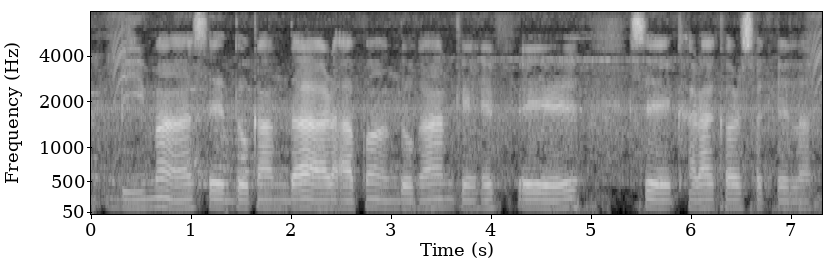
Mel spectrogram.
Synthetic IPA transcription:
biːmased̪ʊkaːnd̪aːɾaːpənd̪ʊkaːnkeepʰe | sekʰəɾakəɾsəkeːlaː

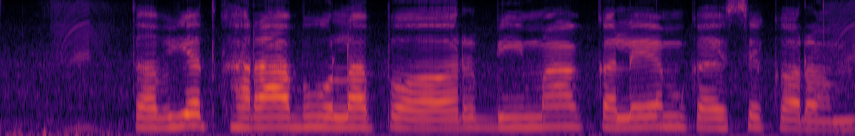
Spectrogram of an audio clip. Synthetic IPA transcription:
t̪əbijət̪kʰəɾabɦolapəɾbimakəlemkəjsekəɾəm

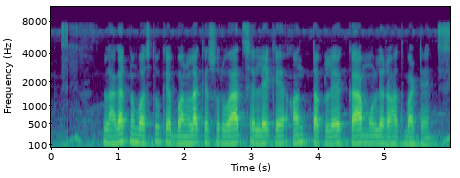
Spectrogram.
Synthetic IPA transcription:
laɡət̪nəbəst̪ukebənlakesuɾuat̪selekeʔʌnt̪t̪əklekamũleɾəɦət̪baʈe

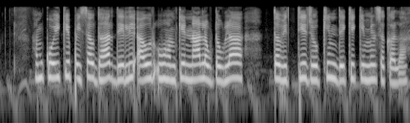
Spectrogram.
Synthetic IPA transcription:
həmkoːikepəɪsaʊd̪ʱːaːɾd̪eːliʔaʊɾuɦəmkenaləʊʈəʊla | t̪əʋɪt̪jəd͡ʒoːkʰind̪eːkʰekemɪlsəkəla

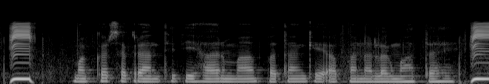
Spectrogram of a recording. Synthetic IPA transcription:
məkːəɾsəkɾãːnt̪ʰid̪ɪɦaːɾmãpət̪ə̃ŋkeʔɐ̰pənɐləɡməɦət̪wəɦɛː

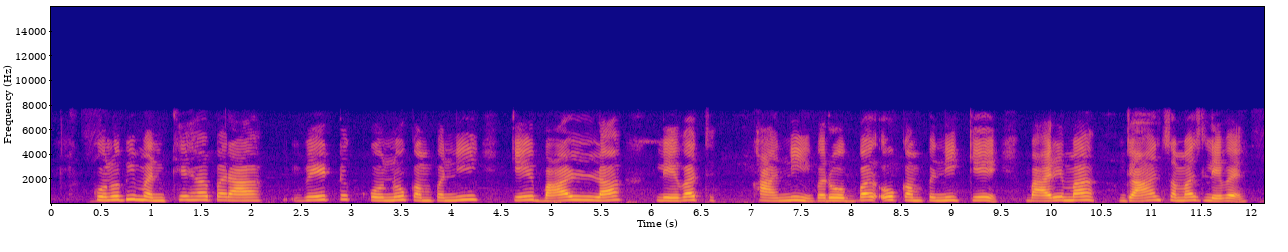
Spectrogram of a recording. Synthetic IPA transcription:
koːnobʱimɐnkʰjeɦpəɾaː | ʋeːʈkoːnokɐ̃mpəni | kebaːɽla | leːʋət̪ʰ | kʰaːnibɐɾoːbəɾʔoːkɐ̃mpənike | baːɾemã | d͡ʒaːnsɐməd͡ʒʱleːʋe

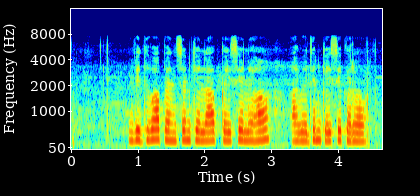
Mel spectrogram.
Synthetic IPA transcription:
ʋɪd̪ʋapɛ̃ːnʃənkelaːb̚kɐɪselɐɦa | aːʋeːd̪ənkɐɪsekɐɾoː

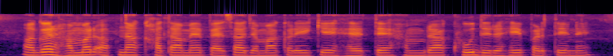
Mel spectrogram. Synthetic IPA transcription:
ɐɡəɾɦɐməɾɐpnakʰaːt̪amẽpɛːsad͡ʒɐmakɐɾekeɦɛːt̪ehɐmɾakʰʊd̪ɾɐɦepɐɾt̪enɛ̃ː

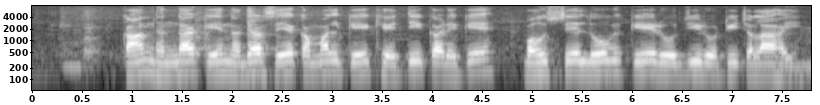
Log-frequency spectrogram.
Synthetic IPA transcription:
kaːmd̪ʱə̃nd̪akenəd͡ʒəɾsekəməlkekʰeːt̪ikəɾeke | bəɦʊt̪seloːɡkeɾoːd͡ʒiɾoːʈit͡ʃəlaɦəiː

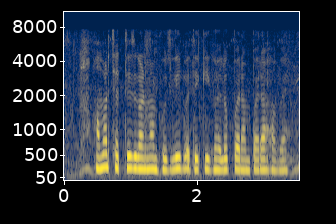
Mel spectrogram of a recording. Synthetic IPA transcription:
hɐməɾt͡ʃʰət̪ːiːsɡəɽ̃mẽbʱʊd͡ʒlibət̪ekiɡʱɐlʊk̚pəɾə̃mpəɾaɦoʋɛː

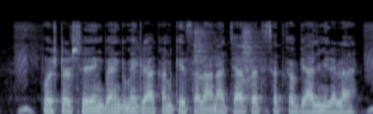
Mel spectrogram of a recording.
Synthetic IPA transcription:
poːsʈəɾseːʋɪ̃ŋɡbɛ̃ːŋkmẽɡɾaːkənkesɐlaːnat͡ʃaːɾpɾət̪ɪ̥səd̪kabʱjaːd͡ʒmɪləla

